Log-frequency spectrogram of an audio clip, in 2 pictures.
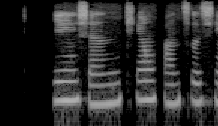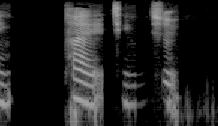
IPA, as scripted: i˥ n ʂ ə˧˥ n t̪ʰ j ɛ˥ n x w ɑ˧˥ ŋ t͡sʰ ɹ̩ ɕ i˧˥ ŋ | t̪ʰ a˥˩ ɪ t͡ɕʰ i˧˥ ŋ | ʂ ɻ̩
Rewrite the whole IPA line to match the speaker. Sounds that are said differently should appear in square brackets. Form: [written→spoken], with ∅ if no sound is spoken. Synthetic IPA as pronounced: i˥ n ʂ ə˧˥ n t̪ʰ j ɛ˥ n x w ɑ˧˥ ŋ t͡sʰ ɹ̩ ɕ [i˧˥→i˥˩] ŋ | t̪ʰ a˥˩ ɪ t͡ɕʰ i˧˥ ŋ | ʂ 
